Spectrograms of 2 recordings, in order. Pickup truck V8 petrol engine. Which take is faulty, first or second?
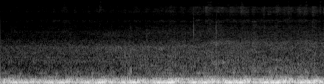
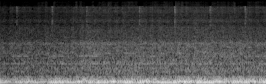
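second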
